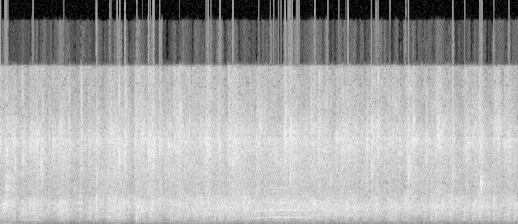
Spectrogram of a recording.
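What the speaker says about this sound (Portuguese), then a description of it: "aplauda ao Senhor Jesus" A church congregation at an evening service applauds loudly and steadily, with dense clapping filling the space and no pause.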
